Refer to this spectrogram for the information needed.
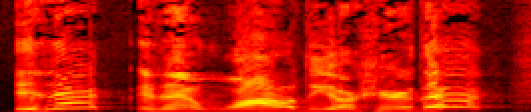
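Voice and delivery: high, loud disbelieving exclaim; incredulous outcry. Real, not acted. Pastor crying out to the church, high and loud in disbelief. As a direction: cry out in disbelief to the crowd.

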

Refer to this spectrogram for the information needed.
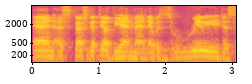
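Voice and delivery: ordinary talk

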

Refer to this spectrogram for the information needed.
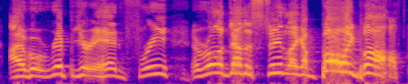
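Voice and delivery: put-on gruff old man threat, building to a shout; Macho Man voice. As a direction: growl it like a wrestling promo, then yell. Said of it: "as fucking Space Ghost's dad".

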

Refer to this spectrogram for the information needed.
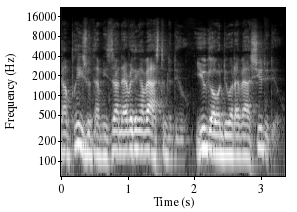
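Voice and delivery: low, soft, even voice of God; understated divine reply, hushed and deep; the Lord speaking. Acted. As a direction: drop low and quiet as God answering. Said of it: "The Lord was like".

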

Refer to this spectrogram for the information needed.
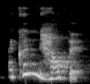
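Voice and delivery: put-on childish sulky protest. A narrator's reading. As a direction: complain like a scolded gardener. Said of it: "said Five in a sulky tone".

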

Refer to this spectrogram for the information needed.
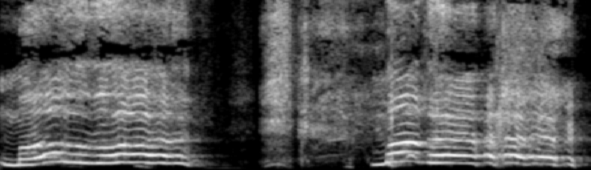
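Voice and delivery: hammed-up anguished cry; mock cry out. Son calling to his dying mother, hammed-up cry. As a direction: wail it, over the top.

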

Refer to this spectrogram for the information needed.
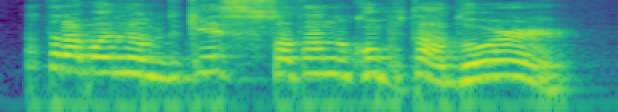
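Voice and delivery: imitação de mãe cobrando, voz mais aguda; mãe incrédula imitada. Retold or imitated. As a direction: imite uma mãe que não acredita, mais agudo. Imita mãe duvidando do trabalho. (mãe desconfiada, em tom agudo de bronca)

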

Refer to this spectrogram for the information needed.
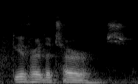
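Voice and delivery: plain reading voice

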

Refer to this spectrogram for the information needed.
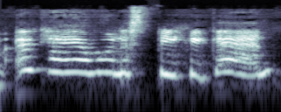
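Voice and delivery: high, quick burst of keenness; retold eager request. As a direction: pipe up fast, acting keen. Asks mentor for another go.

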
